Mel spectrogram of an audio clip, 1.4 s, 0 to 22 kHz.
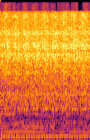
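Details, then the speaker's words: BMW E36 328i 2.8 L six-cylinder, first start after 7 years abandoned, fuel pump replaced: even idle with light quick tappy ticking, not smooth; owner suspects it needs an oil change. "It just to me sounds a little bit tappy and a little bit I don't know. It doesn't sound awfully bad, but at the same time, it doesn't sound really really smooth."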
